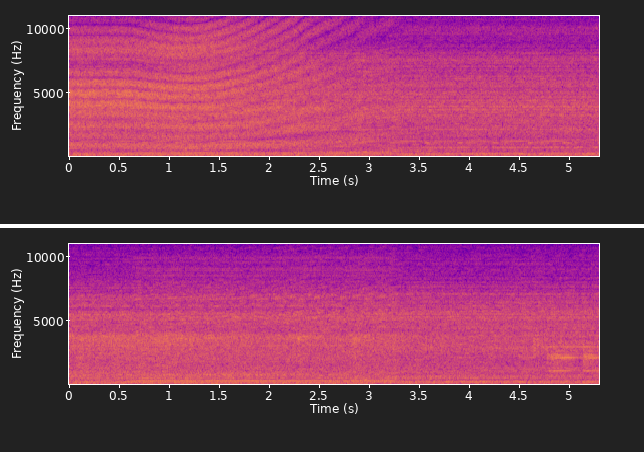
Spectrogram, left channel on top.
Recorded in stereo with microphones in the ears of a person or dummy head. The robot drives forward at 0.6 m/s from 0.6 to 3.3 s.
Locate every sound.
0.0 s running water: 35° left (ahead or behind), 0.7 m; by 5.3 s 20° left (ahead or behind), 1.4 m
